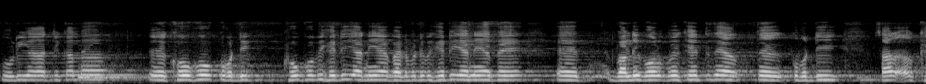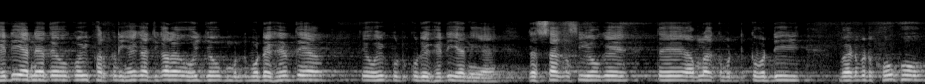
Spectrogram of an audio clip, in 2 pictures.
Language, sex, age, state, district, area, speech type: Punjabi, male, 30-45, Punjab, Fatehgarh Sahib, rural, spontaneous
